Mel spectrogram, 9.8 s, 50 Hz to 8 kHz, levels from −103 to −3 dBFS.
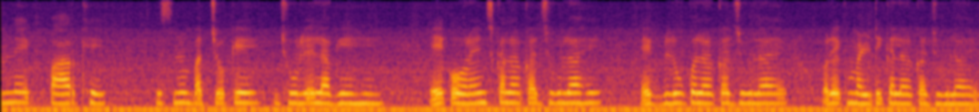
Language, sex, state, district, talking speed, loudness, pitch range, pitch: Hindi, female, Bihar, Sitamarhi, 185 wpm, -22 LUFS, 100-110 Hz, 105 Hz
